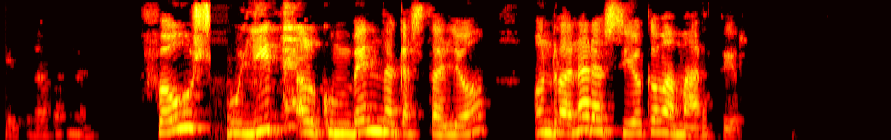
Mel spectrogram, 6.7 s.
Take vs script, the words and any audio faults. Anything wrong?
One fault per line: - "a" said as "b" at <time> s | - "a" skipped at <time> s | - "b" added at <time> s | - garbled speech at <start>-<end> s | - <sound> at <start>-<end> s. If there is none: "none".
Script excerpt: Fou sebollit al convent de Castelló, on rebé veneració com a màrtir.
- dropout at 1.6-1.7 s
- "rebé" skipped at 4.2 s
